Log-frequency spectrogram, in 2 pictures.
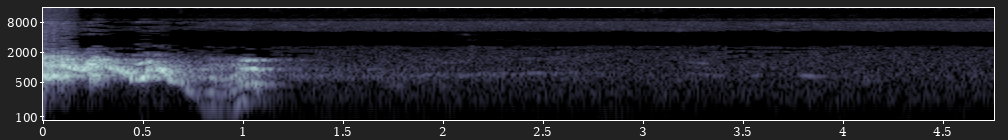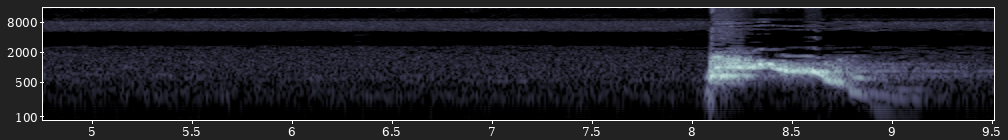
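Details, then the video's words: Serenading the hounds after foxhunting at Quail Roost, Cato the Jack Russell Terrier gives a wavering howl with a sharp downward break. About seven seconds of near quiet follow, then a second loud, drooping howl. "Cato Serenading the Hounds after a Day of Hunting at Quail Roost"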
